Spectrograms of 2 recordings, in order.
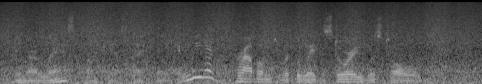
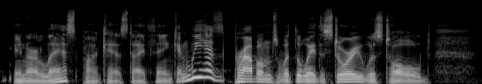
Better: second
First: hiss; loud; throughout; 1 dB below the speech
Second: none

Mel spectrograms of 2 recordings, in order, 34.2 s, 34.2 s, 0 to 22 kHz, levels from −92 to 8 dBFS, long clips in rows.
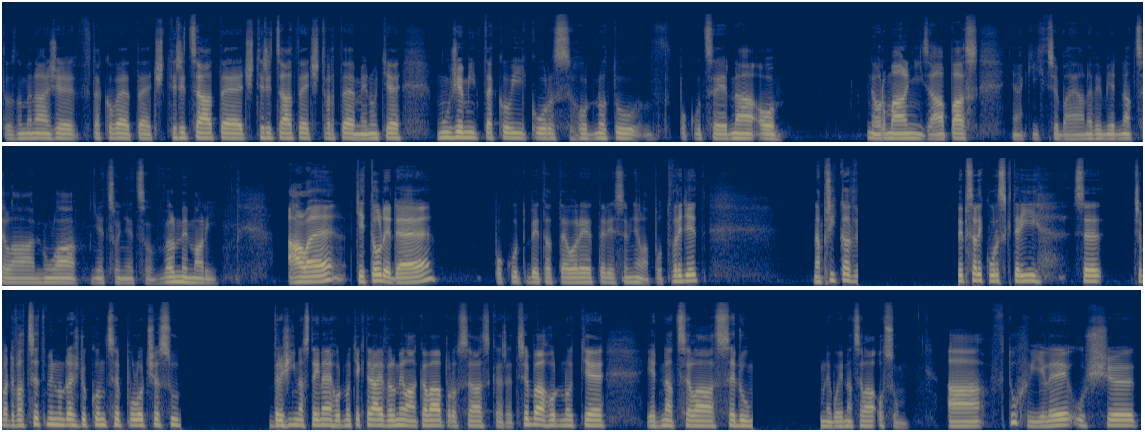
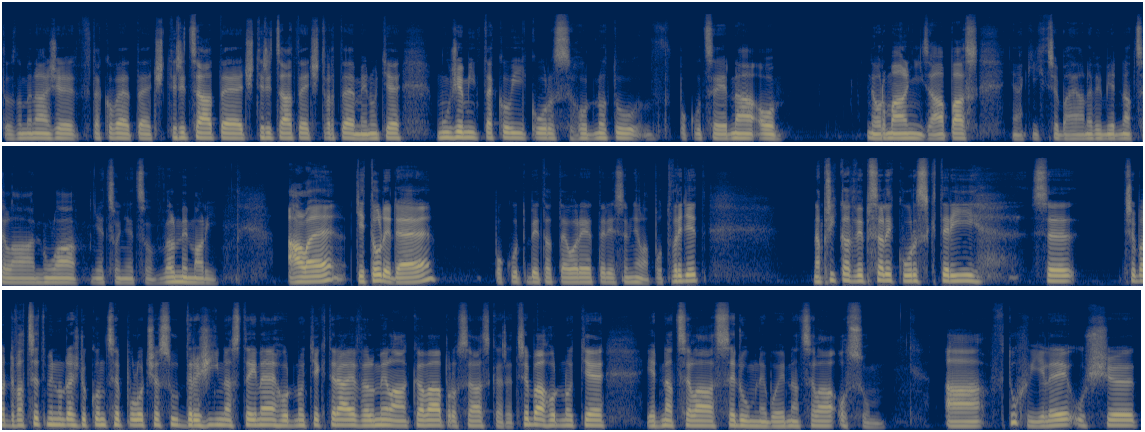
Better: second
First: audio freezing; at 20 s for 1 s, at 25 s for 1 s and at 30 s for 0.5 s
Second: none

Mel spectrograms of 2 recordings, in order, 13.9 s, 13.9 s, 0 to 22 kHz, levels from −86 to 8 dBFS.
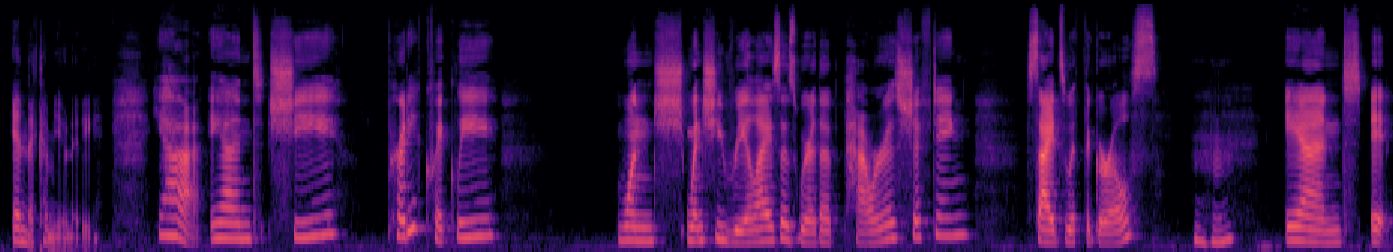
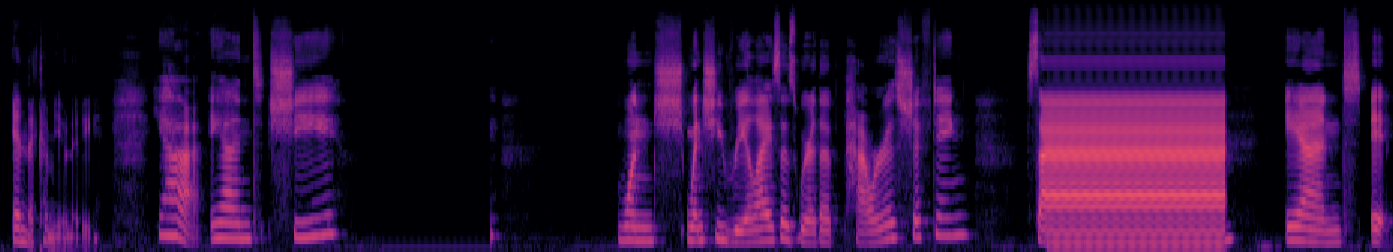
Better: first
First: none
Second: audio freezing; at 4 s for 1 s and at 10 s for 2 s

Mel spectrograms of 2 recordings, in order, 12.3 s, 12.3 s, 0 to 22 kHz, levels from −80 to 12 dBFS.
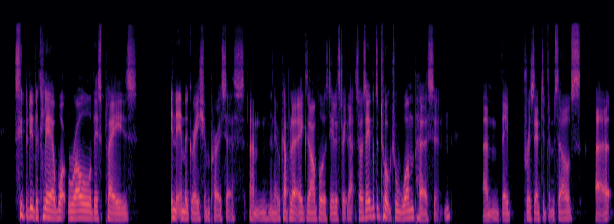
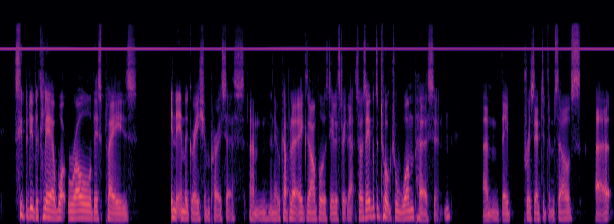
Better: first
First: none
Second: high-pitched whine; loud; throughout; 9 kHz, 9 dB below the speech

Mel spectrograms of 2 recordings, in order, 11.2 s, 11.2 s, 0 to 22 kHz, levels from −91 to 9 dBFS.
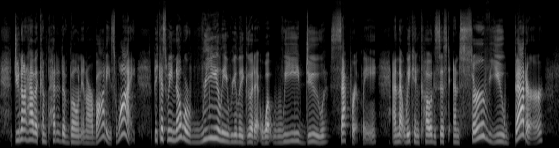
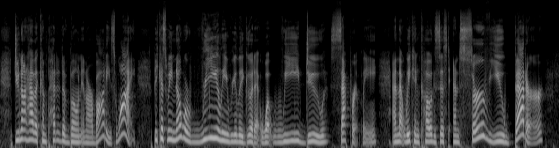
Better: second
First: thin; very; fading below 450 Hz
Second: none

